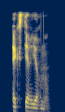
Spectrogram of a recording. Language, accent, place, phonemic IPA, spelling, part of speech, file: French, France, Lyon, /ɛk.ste.ʁjœʁ.mɑ̃/, extérieurement, adverb, LL-Q150 (fra)-extérieurement.wav
- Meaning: outside; exterior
